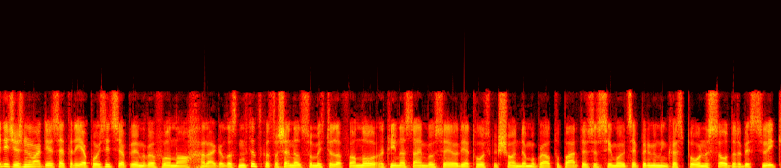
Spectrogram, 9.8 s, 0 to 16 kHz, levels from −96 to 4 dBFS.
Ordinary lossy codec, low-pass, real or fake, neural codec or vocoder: AAC, 48 kbps; 7.2 kHz; fake; codec, 16 kHz, 0.5 kbps, FunCodec, trained on LibriTTS, 25 frames a second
